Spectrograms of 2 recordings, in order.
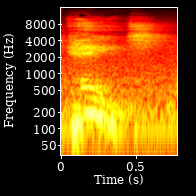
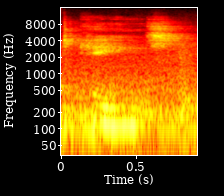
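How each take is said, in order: First: The name is pronounced the local village way. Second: The name is pronounced as it is spelled. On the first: This is how the villagers say the name. "here in the village, we prefer to pronounce it Keynes" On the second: This is how the name is written. "I know it's spelled Keynes"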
